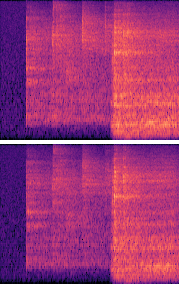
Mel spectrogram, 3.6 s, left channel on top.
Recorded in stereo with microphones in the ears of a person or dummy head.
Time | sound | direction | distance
0.5 | footsteps | 35° left (ahead or behind) | 1.7 m
2.2 | a sliding door | 5° right (ahead or behind) | 1.5 m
